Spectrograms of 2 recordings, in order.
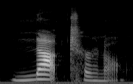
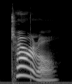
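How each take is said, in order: First: Nocturnal said slowly and fully as nok-TUR-nul; correct pronunciation. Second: Put-on ternal, said like a confident kid getting it wrong; mispronounced word. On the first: Acted. The hamster corrects the pupil, saying Nocturnal slowly and carefully. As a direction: draw out every syllable of Nocturnal. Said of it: "I squeaked". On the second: A pupil answers the teacher with ternal for nocturnal. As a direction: say ternal as TUR-nul, the "noc" dropped off. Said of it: "he's ternal".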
